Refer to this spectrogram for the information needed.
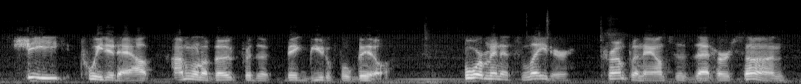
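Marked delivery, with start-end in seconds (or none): none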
